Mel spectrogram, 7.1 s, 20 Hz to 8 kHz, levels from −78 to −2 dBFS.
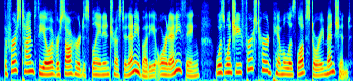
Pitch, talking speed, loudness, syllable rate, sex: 215 Hz, 205 wpm, -17 LUFS, 5.8 syllables/s, female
